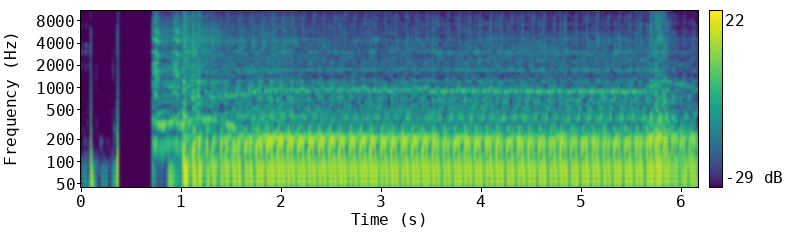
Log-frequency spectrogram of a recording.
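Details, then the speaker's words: Victory Vegas Jackpot V-twin after fuel pump replacement: fires straight up and settles into a steady, even loping idle with no misses. Running normally. "Got it slipped in, and sure as shoot, fired right up, acted right, didn't give me a fit, no problems. It's running like a champ. It's just awesome."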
